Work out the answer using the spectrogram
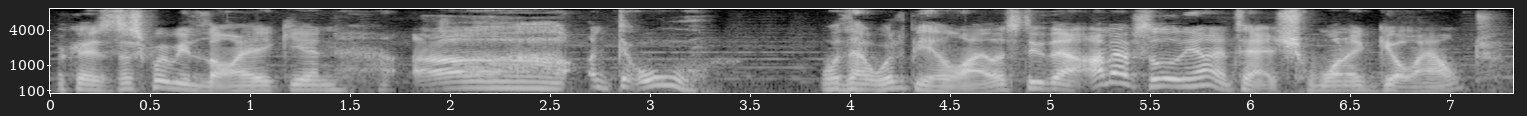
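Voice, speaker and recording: A man's voice: medium pitch, lively intonation, moderate pace, faint music behind. A man doing casual let's play commentary in a joking, irreverent way, with muttered asides.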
